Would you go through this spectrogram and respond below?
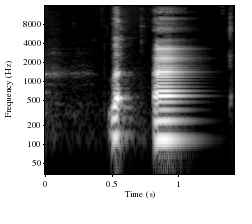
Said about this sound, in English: I'm sorry. I think I heard a puppy barking.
